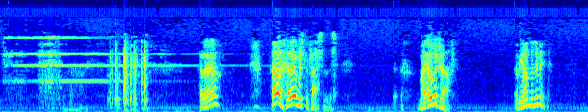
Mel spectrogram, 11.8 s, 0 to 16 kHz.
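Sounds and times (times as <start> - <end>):
telephone ringing: 0.0 - 6.4
telephone receiver lifted from its cradle: 2.2 - 3.2
speech: 4.0 - 4.5, 5.4 - 6.8, 7.9 - 9.1, 10.3 - 11.1.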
